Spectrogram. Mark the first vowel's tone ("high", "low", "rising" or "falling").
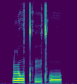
high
